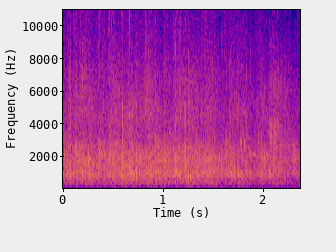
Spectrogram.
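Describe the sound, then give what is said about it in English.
Audience applause in a church for the pastor, a dense, even wash of many hands clapping throughout without a break. “Can we give Scott a round of applause and just thank him for his life and ministry?”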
